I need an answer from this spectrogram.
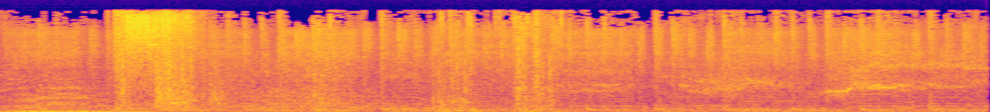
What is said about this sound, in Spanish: conduce la furgoneta a gran velocidad hacia las dos adolescentes. ¡Agarraos! Las atropella.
